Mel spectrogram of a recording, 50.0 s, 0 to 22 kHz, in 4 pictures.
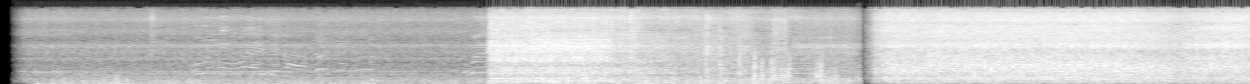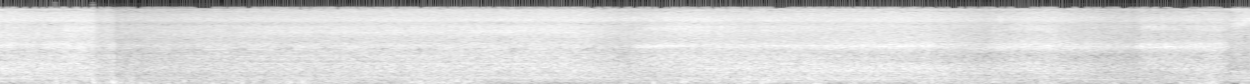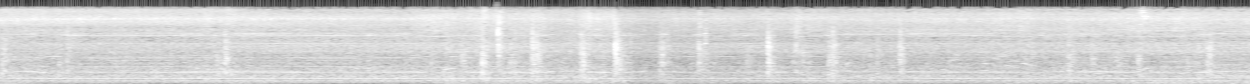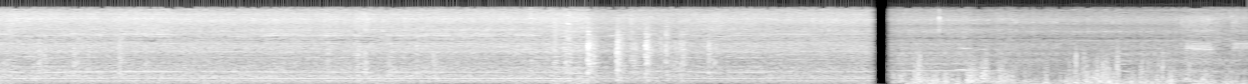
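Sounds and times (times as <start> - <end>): diesel engine of backhoe loader: 0.1 - 49.9
knocks and clatter: 5.8 - 8.1, 29.3 - 34.3, 42.7 - 44.9.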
